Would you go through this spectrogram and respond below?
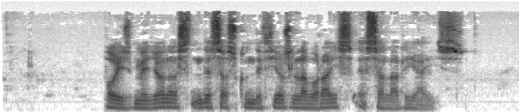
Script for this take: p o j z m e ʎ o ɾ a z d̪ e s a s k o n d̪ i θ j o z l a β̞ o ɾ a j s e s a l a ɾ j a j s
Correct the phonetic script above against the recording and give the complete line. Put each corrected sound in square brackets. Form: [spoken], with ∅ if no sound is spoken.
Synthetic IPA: p o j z m e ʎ o ɾ a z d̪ e s a s k o n d̪ i θ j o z l a β̞ o ɾ a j s e s a l a ɾ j a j s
